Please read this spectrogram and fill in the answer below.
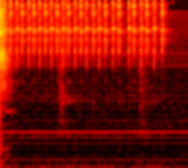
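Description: Faint, rapid, evenly spaced ticking, about fourteen ticks a second, over a low steady hum.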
